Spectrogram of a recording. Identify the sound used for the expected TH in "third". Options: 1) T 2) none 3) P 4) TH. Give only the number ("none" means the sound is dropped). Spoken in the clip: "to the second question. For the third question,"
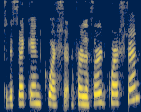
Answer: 4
